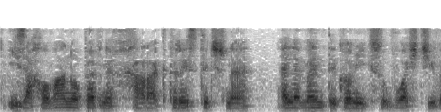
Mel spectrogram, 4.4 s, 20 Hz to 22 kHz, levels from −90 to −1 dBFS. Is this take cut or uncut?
cut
